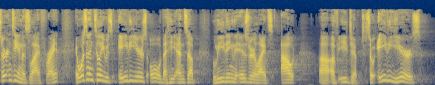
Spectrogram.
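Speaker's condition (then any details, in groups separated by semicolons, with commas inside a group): No condition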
